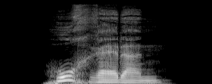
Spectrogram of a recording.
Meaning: dative plural of Hochrad
- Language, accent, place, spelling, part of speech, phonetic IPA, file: German, Germany, Berlin, Hochrädern, noun, [ˈhoːxˌʁɛːdɐn], De-Hochrädern.ogg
